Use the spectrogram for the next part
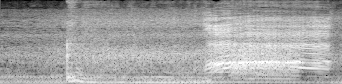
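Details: Ram (male sheep) in its pen: a sharp knock opens, then after a pause comes a single nasal, wavering bleat of about one second over steady background hum and noise.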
